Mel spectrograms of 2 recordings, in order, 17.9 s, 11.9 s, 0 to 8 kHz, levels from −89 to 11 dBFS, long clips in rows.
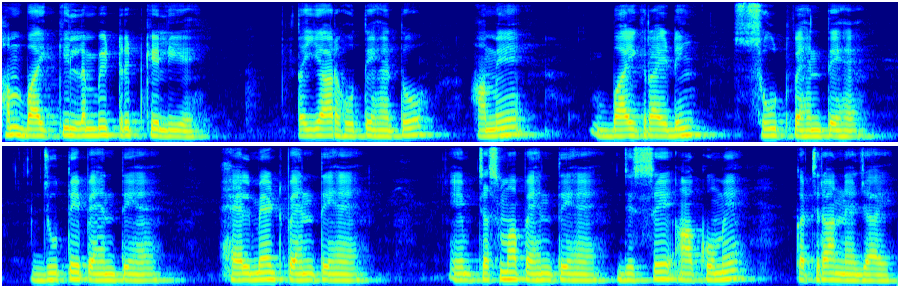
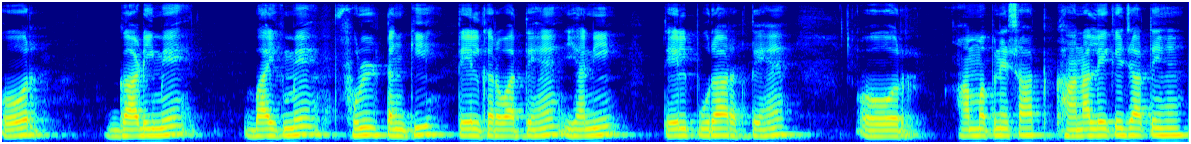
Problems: background sounds at intervals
